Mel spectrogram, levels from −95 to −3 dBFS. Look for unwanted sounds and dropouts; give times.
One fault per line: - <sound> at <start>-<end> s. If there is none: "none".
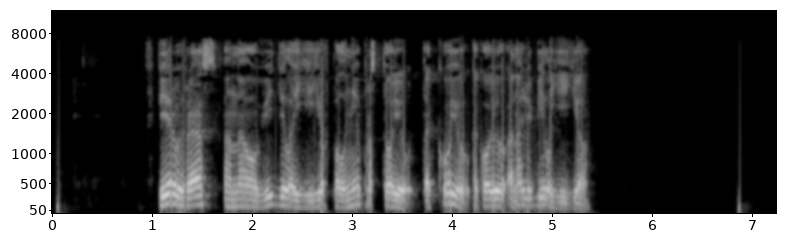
none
